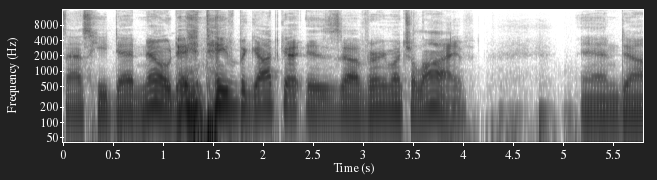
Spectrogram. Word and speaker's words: Bogatka: So we have a special guest today on MindShock here, the one and only Dave Bogatka. Did I pronounce that correct? Yes, you did. Bogatka.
